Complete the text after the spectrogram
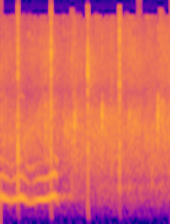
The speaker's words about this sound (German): Erstmal, wer das noch nicht getan hat, kann hier ein frisch vermähltes Brautpaar nochmal beglückwünschen. Ja, können wir einmal klatschen oder so.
